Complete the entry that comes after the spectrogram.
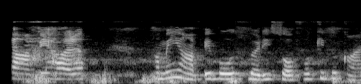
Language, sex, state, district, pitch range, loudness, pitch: Hindi, female, Punjab, Pathankot, 240-265 Hz, -14 LUFS, 250 Hz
